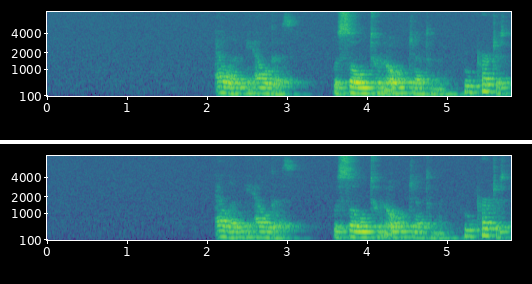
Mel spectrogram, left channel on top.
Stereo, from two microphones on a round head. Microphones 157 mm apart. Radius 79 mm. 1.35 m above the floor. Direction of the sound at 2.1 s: 10° left (ahead or behind).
